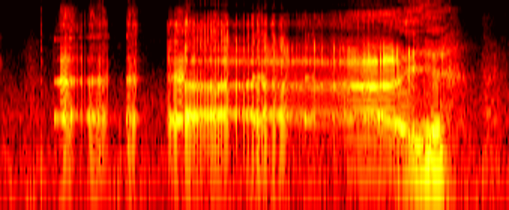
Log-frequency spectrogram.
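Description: Several short belches, then one long, drawn-out voiced burp that trails off, in a quiet room.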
